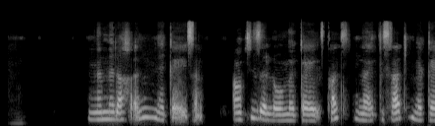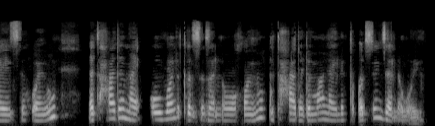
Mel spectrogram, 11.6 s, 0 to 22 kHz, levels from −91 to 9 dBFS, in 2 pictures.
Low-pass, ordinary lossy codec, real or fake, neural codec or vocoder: 10.8 kHz; AAC, 32 kbps; fake; codec, 44.1 kHz, 2.6 kbps, SNAC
